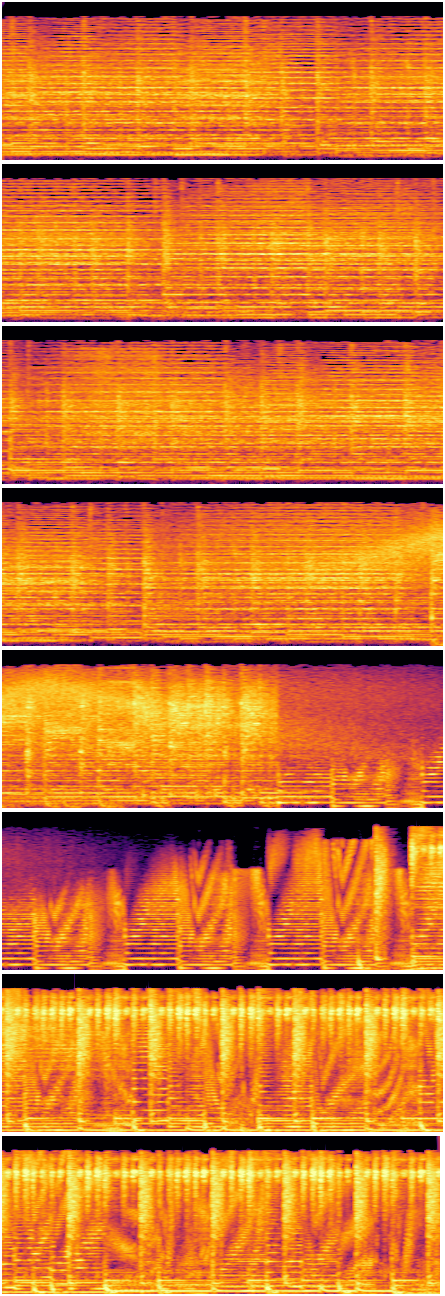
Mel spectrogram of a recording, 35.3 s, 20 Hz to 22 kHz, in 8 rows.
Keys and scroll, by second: 19.5 space, 23.4 space.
